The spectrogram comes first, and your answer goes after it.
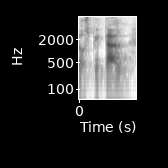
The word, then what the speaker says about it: hospital: this word el hospital now the h is silent remember el hospital it means the hospital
